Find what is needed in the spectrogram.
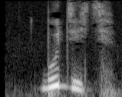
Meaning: to wake up, to awake, to waken
- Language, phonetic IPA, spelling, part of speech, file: Russian, [bʊˈdʲitʲ], будить, verb, Ru-будить.ogg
